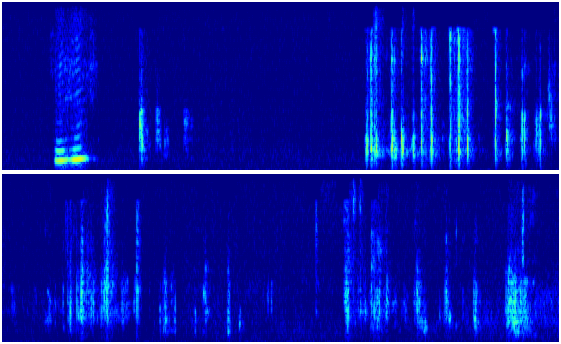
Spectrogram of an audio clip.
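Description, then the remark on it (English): A deck of cards being shuffled: bursts of crisp, papery riffling and clicking that start, pause, then return in longer flurries at a moderate, fairly soft level. “So I'm going to shuffle the cards.”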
